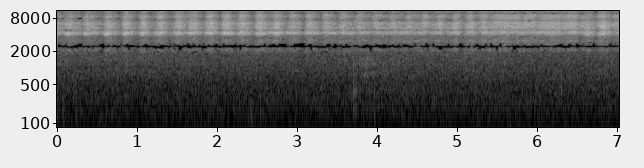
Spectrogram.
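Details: Chorus of cicadas in hot summer at Tenuta Zimarino, recorded under a mulberry pergola; a continuous high-pitched rasping drone throbbing in regular pulses roughly every half second, with one brief faint chirp midway.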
